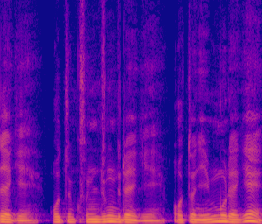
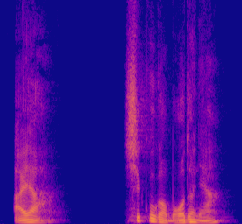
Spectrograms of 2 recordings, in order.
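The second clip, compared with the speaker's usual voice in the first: regional Korean dialect. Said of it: "제가 한번 사투리를 연습해 봤어요".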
